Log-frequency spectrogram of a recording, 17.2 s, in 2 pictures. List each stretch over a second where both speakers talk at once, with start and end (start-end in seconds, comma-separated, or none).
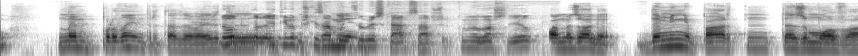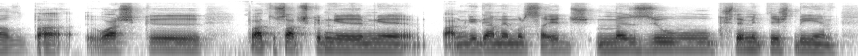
2.1-3.7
